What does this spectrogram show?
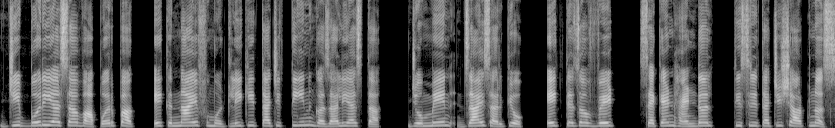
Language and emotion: Goan Konkani, neutral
